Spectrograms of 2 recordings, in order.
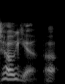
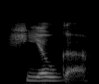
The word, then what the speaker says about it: Hyoga: This is Hoya. My god, I said his name wrong. Hyoga.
